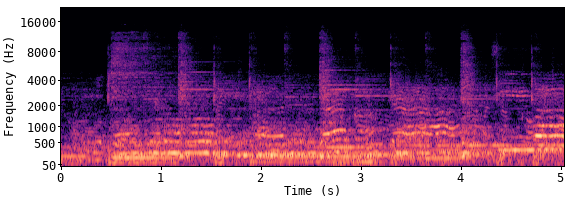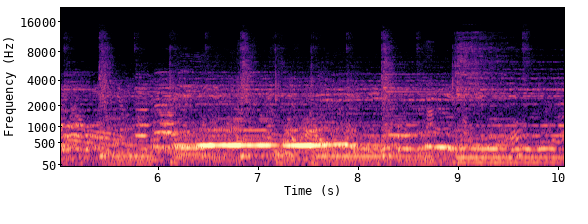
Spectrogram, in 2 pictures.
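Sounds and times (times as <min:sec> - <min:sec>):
backing track with drum beat: 0:00.0 - 0:10.0
woman singing karaoke: 0:00.4 - 0:10.0.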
